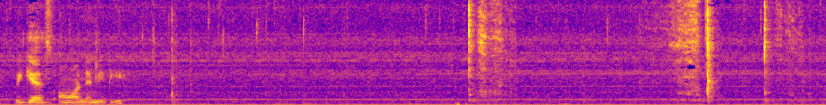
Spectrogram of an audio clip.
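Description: A metal spoon scrapes and stirs through thick curry in a pan.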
